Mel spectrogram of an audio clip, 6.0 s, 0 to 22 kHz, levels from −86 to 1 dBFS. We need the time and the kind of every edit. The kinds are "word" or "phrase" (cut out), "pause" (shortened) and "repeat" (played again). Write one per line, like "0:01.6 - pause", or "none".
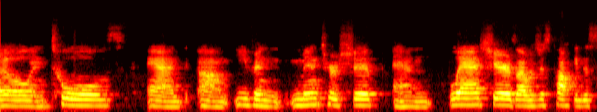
0:01.3 - pause
0:04.4 - pause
